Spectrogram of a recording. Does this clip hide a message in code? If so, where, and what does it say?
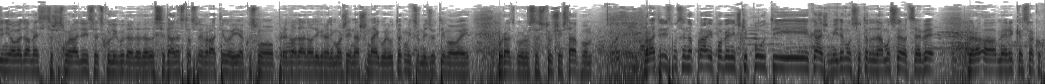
No.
